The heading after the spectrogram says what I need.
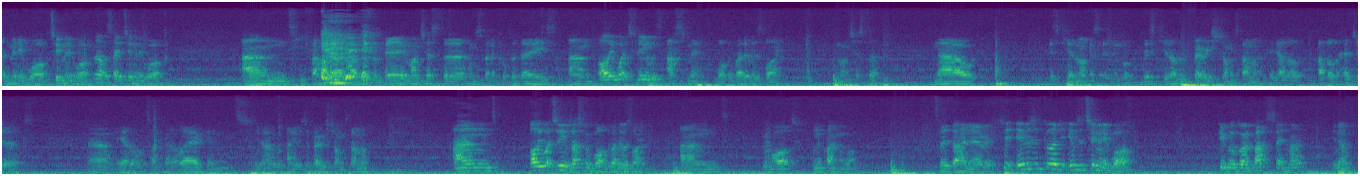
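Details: Adult male who describes himself as a person who stammers, stammering for as long as he can remember since childhood; stammering.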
